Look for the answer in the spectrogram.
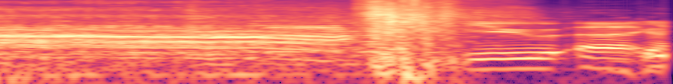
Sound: splat

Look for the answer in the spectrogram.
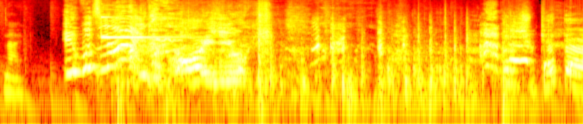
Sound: laughs

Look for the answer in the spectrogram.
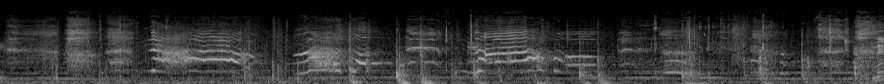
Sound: screaming

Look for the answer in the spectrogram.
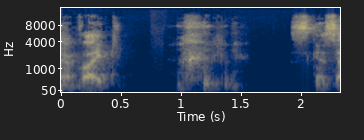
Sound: laughs

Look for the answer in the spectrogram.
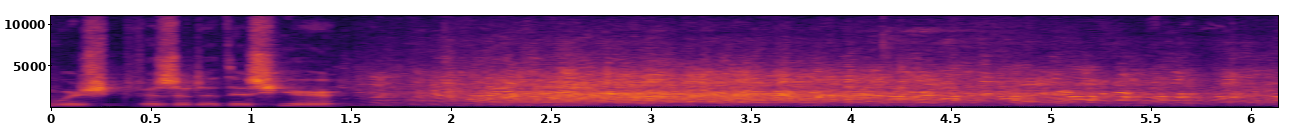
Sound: laughter

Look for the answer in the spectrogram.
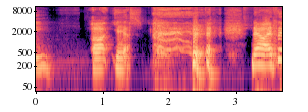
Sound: laugh

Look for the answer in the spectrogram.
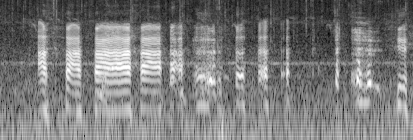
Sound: laughing

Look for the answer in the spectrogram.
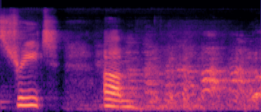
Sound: audience laughing

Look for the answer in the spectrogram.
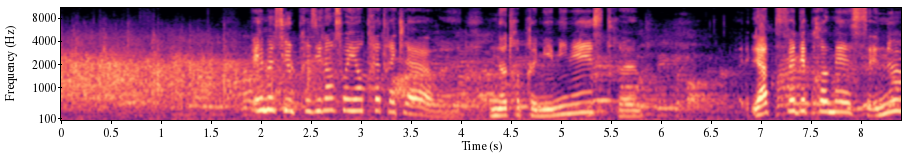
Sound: applause

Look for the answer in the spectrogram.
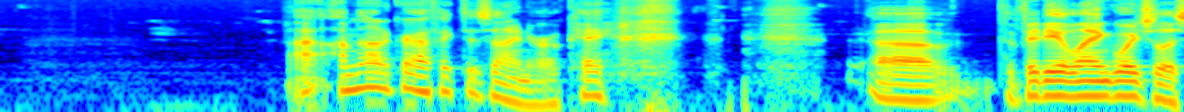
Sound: chuckling

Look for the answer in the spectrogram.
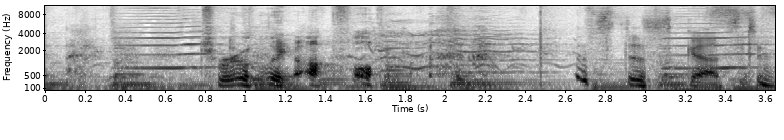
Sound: laughs

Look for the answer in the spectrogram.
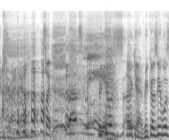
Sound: laughs

